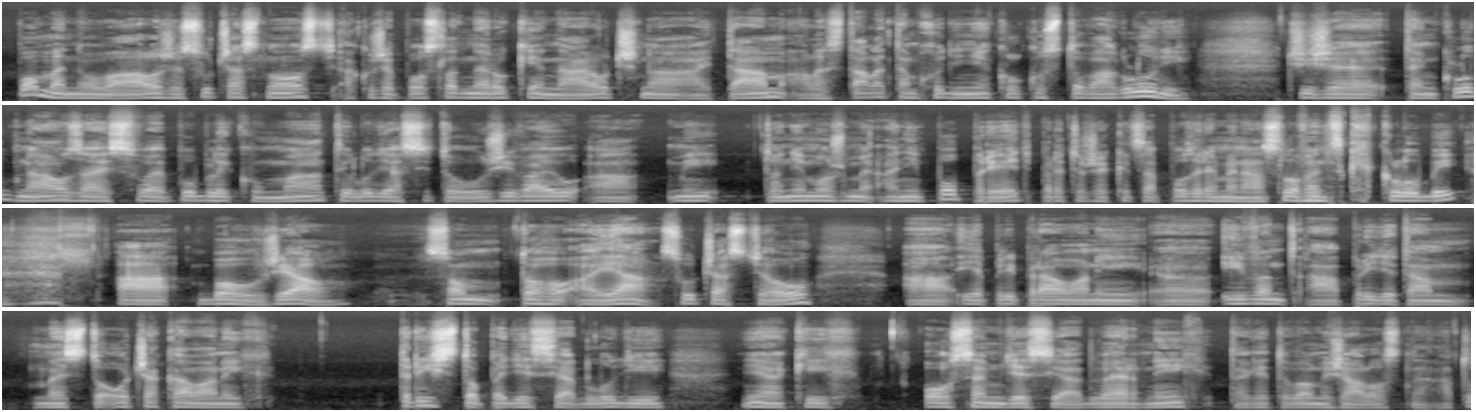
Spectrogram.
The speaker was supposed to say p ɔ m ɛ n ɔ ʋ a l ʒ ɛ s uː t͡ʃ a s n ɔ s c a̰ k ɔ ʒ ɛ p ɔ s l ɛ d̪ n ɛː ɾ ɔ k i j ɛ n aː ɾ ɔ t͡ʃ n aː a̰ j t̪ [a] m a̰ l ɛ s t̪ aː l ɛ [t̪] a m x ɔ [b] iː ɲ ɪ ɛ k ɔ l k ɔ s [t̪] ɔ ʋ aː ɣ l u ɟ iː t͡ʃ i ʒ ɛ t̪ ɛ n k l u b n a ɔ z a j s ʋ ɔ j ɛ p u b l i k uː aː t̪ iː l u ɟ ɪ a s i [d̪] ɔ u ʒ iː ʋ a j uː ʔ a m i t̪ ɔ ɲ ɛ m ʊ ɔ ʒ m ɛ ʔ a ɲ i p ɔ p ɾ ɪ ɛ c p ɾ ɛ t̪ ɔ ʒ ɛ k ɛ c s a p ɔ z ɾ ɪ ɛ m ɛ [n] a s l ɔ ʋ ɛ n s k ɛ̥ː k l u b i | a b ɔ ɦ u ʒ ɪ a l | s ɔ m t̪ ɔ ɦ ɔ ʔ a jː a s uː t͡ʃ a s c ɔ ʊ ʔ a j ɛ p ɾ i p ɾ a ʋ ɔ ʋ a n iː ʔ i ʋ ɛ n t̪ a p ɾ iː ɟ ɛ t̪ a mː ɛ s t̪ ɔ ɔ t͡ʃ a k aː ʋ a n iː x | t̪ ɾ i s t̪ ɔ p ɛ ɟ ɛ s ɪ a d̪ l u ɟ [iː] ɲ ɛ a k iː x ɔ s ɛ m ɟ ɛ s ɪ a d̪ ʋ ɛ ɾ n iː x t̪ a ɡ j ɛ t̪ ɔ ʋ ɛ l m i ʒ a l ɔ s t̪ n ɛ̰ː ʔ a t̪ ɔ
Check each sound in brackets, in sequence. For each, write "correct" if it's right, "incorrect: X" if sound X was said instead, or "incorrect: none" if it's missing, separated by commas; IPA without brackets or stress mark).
correct, correct, incorrect: ɟ, correct, incorrect: t̪, correct, correct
